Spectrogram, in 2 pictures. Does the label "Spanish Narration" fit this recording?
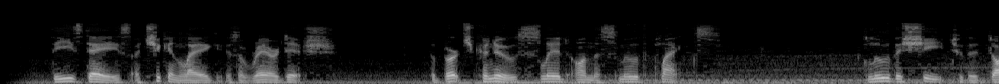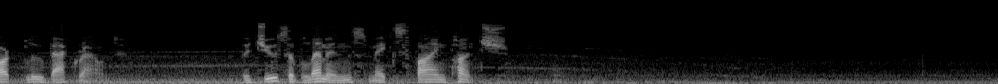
No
